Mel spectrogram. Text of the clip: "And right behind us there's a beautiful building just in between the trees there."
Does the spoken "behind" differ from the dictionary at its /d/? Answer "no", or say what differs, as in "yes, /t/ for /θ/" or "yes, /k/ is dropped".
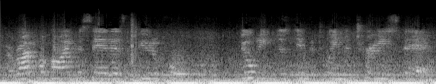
yes, /d/ is dropped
